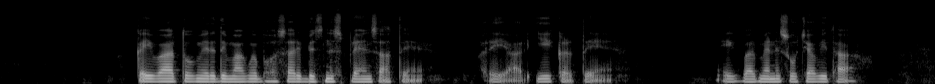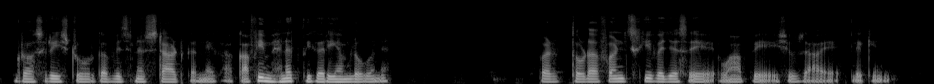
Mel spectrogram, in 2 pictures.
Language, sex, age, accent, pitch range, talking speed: Hindi, female, 20-39, native, 125-150 Hz, 155 wpm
